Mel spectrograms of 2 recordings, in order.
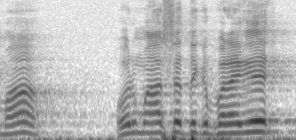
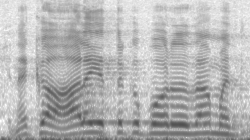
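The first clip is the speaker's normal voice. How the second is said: ordinary delivery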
